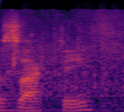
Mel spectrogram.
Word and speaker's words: Zakti: Not Zakta, Zakti.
